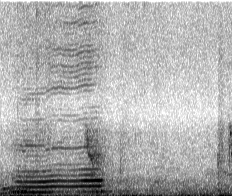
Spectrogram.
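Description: A cat meowing once: a single drawn-out call of about a second that rises slightly in pitch and then stops.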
